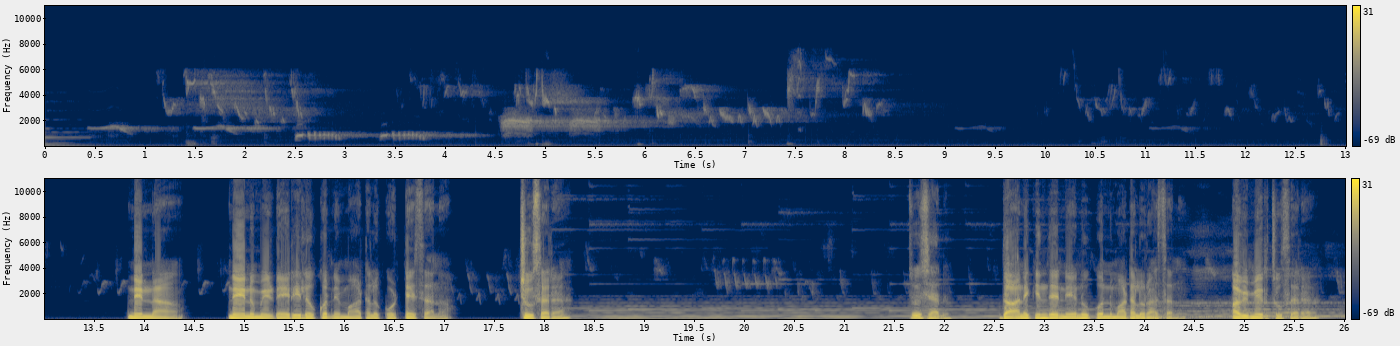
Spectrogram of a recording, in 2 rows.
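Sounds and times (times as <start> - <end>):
birds chirping and singing: 17.2 - 26.0.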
